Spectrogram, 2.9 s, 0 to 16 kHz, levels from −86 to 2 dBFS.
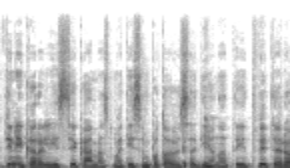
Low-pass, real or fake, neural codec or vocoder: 14.4 kHz; fake; vocoder, 44.1 kHz, 128 mel bands every 256 samples, BigVGAN v2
